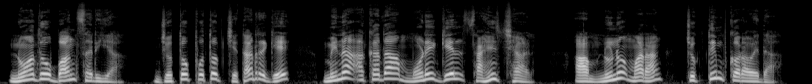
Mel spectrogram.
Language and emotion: Santali, surprised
